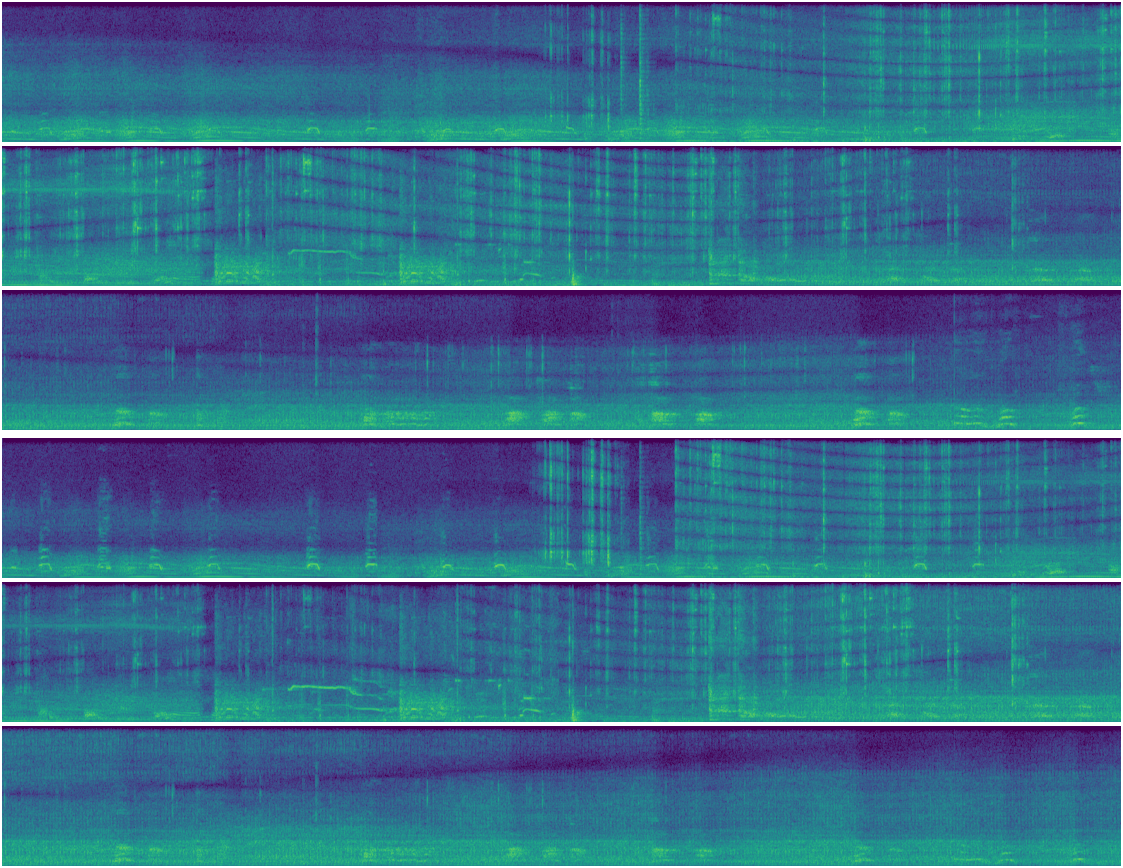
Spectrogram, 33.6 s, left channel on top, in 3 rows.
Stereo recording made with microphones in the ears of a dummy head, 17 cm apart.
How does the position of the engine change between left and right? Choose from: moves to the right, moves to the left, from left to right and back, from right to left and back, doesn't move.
moves to the right.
